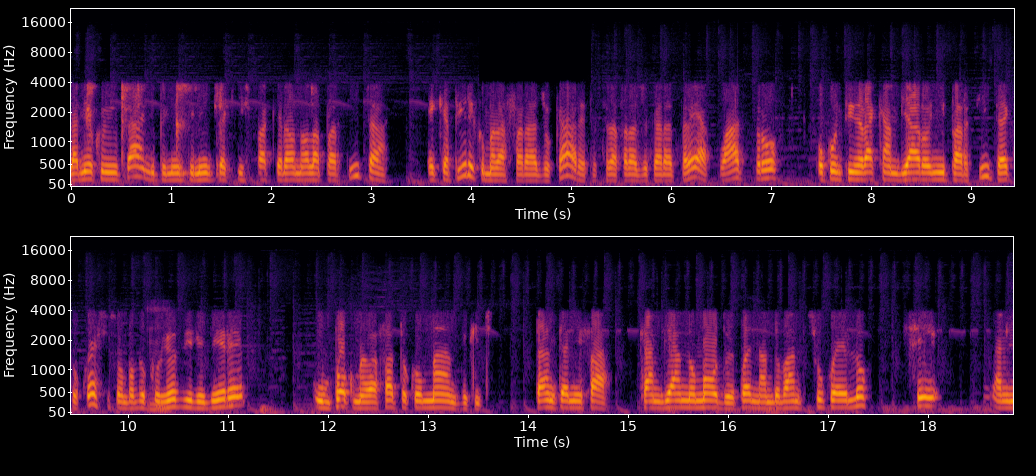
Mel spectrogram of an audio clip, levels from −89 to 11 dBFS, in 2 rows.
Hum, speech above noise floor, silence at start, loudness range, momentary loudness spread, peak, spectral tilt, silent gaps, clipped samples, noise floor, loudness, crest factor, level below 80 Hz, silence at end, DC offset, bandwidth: none; 28 dB; 0 s; 4 LU; 8 LU; -2 dBFS; -8 dB/octave; none; under 0.1%; -45 dBFS; -18 LUFS; 16 dB; -54 dBFS; 0 s; under 0.1%; 8.2 kHz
